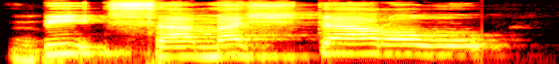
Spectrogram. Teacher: یہاں با کو حمزہ ساکن کے ساتھ ملائیں گے تو جھٹکے کے ساتھ ادا کریں گے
